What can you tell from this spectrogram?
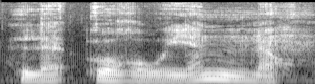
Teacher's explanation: والهمزة هنا ليست مفتوحة إنما هي مضمومة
